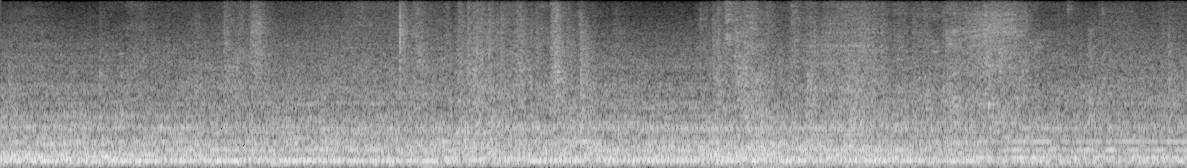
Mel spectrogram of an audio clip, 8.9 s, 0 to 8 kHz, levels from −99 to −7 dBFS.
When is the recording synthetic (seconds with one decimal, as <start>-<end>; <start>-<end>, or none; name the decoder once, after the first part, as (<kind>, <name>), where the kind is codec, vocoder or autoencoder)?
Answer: 3.3-4.0 (vocoder, Vocos)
